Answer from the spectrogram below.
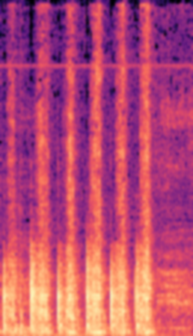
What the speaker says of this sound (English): It needs some careful, detailed scraping around these undulations.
